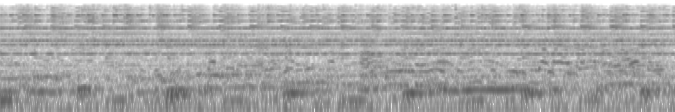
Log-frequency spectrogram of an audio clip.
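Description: Temple bells ringing continuously for the Ganga aarti, over devotional music with a sung melody.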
